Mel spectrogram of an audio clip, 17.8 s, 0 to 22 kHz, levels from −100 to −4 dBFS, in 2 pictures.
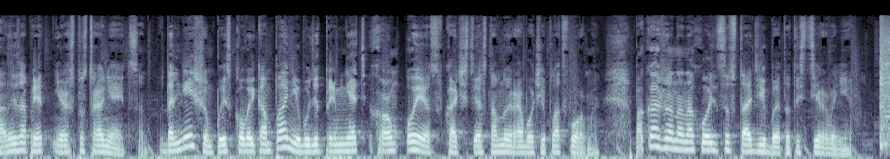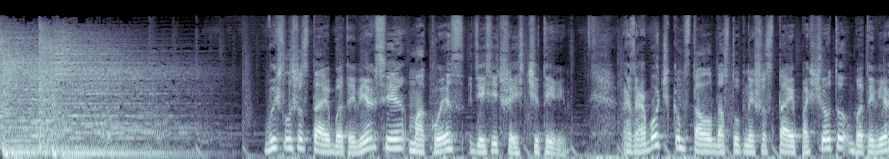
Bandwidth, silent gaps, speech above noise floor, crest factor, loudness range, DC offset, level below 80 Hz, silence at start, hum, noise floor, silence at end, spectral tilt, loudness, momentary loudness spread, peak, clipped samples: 15.5 kHz; none; 26 dB; 16 dB; 3 LU; under 0.1%; -36 dBFS; 0 s; none; -42 dBFS; 0 s; -5.5 dB/octave; -17 LUFS; 10 LU; 0 dBFS; under 0.1%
